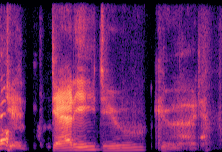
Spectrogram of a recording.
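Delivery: slowed right down, very deep, with do drawn out. Player asked to repeat the question slower: said slower. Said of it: "Say it slower".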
